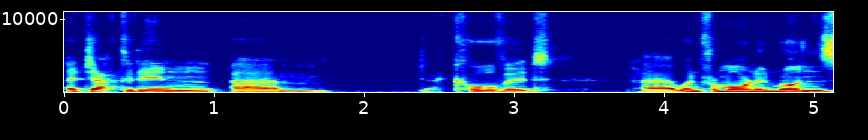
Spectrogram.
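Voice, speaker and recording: Using fairly even intonation, a man with a medium pitch speaks in an Irish accent. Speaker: designer. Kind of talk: casual chat.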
